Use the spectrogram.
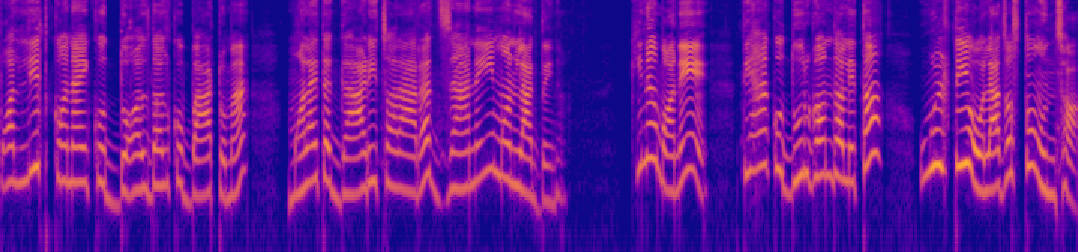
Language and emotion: Nepali, disgusted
